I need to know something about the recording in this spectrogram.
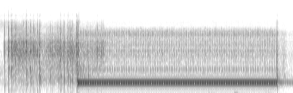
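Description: A telephone call to the Prime Minister of the Czech Republic, Andrej Babiš, rings on the line: after a short burst of crackly noise, one steady, low-pitched electronic ring tone holds for about two seconds and cuts off with a click. No voices.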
